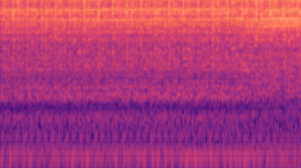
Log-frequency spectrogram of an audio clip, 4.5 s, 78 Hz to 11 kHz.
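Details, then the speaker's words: 1972 Chevy C10 pickup after new distributor, engine still cold, exhaust needing repair: low steady V8 idle with even beat, no ticking or knocking; normal idle. "Sounds good. Ooh, I need to watch out."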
